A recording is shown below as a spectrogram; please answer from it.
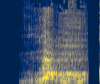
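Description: A bear's roar, a sound effect, lasting about a second and a half and cutting off suddenly.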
